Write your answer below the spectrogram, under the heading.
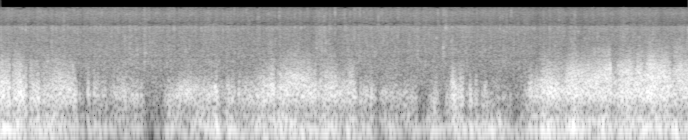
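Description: Heavy rain and wind of a tropical storm, a loud rushing noise with a low rumble underneath that swells in surges at the start and again near the end.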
